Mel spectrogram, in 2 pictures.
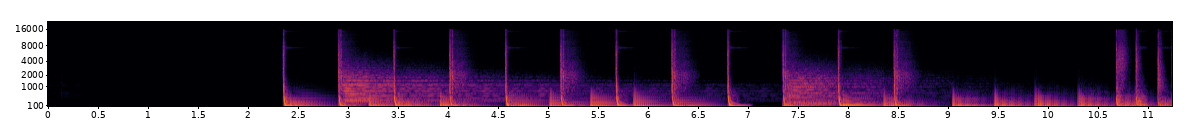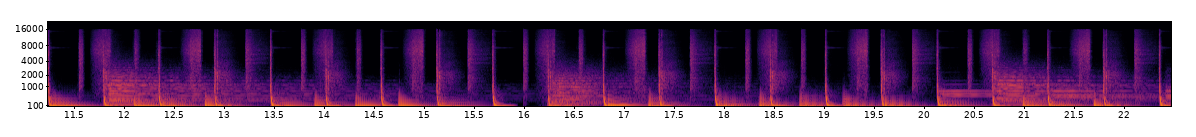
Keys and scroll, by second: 3.2 ctrl+z, 3.8 ctrl+z, 9.7 j, 12.5 ctrl+i, 13.3 Delete, 15.3 shift+z.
